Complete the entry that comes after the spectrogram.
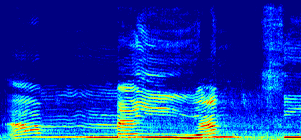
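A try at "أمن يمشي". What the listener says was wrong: आपने गुन्ना एक किया एक दो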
